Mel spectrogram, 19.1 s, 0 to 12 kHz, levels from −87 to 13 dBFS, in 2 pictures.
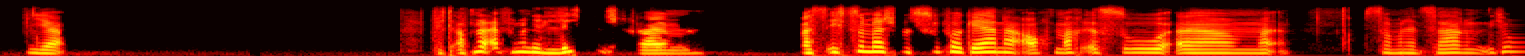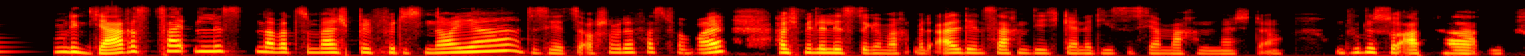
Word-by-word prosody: Ja. 205 -3 +2 2.3
Vielleicht - - -7
auch - - 0
nur 285 - +6
einfach 260 0 +1
mal 275 - +4
'ne 255 - +6
Liste 255 +6 +2 0.2
schreiben. 185 +1 +3 0.6
Was 220 0 +3
ich, 255 0 +1
zum 300 -2 +4
Beispiel, 270 -3 +5
super 270 +1 +2
gerne 255 -1 +5
auch 200 +1 0
mache, 230 0 -2
ist - - -5
so 230 0 +1
ähm, 210 -1 +2
wie 210 - -3 0.5
soll 220 - -7
man 210 0 -4
denn 205 - -5
sagen? 220 -1 -3
Nicht 235 +5 -8 0.4
unbedingt 275 -6 -2
Jahreszeitenlisten, 305 +6 +2
aber, 255 -2 +2
zum 250 -2 -10
Beispiel, 240 0 -1
für 235 +1 -7
das 220 +1 -12
Neujahr 280 +9 +2
das 215 - -15
ist - - -19
jetzt 190 -3 -10
auch - - -8
schon 240 - -10
wieder 240 +1 -4
fast 255 0 -11
vorbei, 220 +5 +2 0.3
habe 235 - +2
ich 225 - -6
mir 240 - -3
'ne 225 - +1
Liste 220 -2 -4
gemacht, 185 -1 -10
mit - - -14
all 220 - +2
den 220 -2 -6
Sachen, 205 0 -5
die 200 - -11
ich 195 - -15
gerne 190 -1 -9
dieses 190 0 -18
Jahr 185 -1 -10
machen 175 0 -12
möchte 170 0 -15 0.4
und 220 - -15
tue 240 - -8
das 250 -1 -3
so 230 - -4
abhaken. 185 -2 -1
225 Hz, 200 wpm, -20 LUFS, 205-255 Hz, 2.3 s, nur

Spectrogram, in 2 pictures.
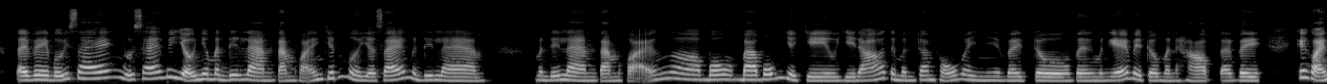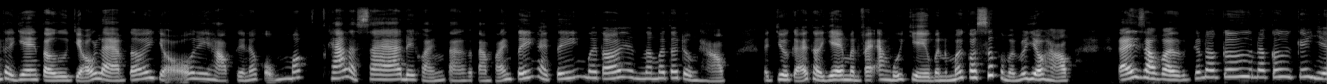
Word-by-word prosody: Tại 195 - +3
vì 215 0 +2
buổi 200 +4 -1
sáng, 285 +4 0
buổi 225 -2 -2
sáng 265 +4 0
ví 335 -1 -2
dụ 250 - +4
như 235 +5 0
mình 230 -3 -3
đi 220 +1 0
làm, 190 -4 -1
tầm 170 +1 -3
khoảng 180 +7 -4
9:00-10:00 265 - -3
sáng 205 - -1
mình 250 - -4
đi 205 +1 -2
làm, 175 -4 -3 0.5
mình 195 -2 -6
đi 200 +2 -1
làm 180 -5 -1
tầm 170 0 -1
khoảng, 245 +6 -4
ờ, 240 -5 -2
bôn 220 0 -2
3:00-4:00 235 +5 +1
chiều 175 -1 -2
gì 175 0 -6
đó 190 +8 -2
thì 250 - -3
mình 195 -4 -4
tranh 210 +2 -4
thủ 190 -1 -3
về 230 -2 -5
nh 185 -1 -7
về 180 0 -2
trường, 170 -1 +2
về 175 0 -1
mình 175 0 -6
ghé 185 +8 +1
về 260 -4 -1
trường 180 -3 -2
mình 170 -1 -6
học, 160 -1 -2
tại 170 0 -4
vì 180 -1 +2 0.4
cái 320 0 +1
khoảng 220 -8 +5
thời 245 -5 +2
gian 225 +1 +3
từ 185 -2 +3
chỗ - - +3
làm 180 -9 +3
tới 255 +8 +2
chỗ 285 -3 -1
đi 255 -1 -2
học 175 -6 -1
thì 185 - -3
nó 215 +4 -3
cũng 235 +2 -6
mất 300 +3 -2 0.2
khá 285 +2 +4
là 320 -5 0
xa, 230 0 +2
đi 225 -2 +1
khoảng 180 0 -6
tận 170 0 -5
tầm 170 0 -4
khoảng 220 +9 -2
tiếng 280 +8 +1
2 250 -6 -1
tiếng 280 +10 -1
mới 300 -2 0
tới 300 +5 +2
nó 270 0 -3
mới 285 +2 -1
tới 295 +1 +1
trường 225 -8 -2
học. 155 -4 -5 0.4
À, 190 - -7
chưa 225 -2 +5
kể - - +1
thời 210 -7 +2
gian 210 +2 +6
mình 205 -2 +1
phải 200 - +3
ăn 225 -1 0
buổi 200 +3 +1
chiều 180 -5 +2
mình 180 +1 -2
mới 255 +9 +2
có 315 0 +5
sức 420 +7 +3
rồi - - -3
mình 180 +1 -2
mới 250 - +2
vô 235 - +8
học. 180 -5 0 0.5
Đấy, 335 - +6
xong 275 -4 +7
rồi 215 -3 +6
cứ 285 - 0
nó 330 +2 +1
cứ 355 +1 +1
nó 335 -1 +1
cứ 345 0 -1
cái 350 -1 -2
215 Hz, 245 wpm, -23 LUFS, 180-265 Hz, 0.5 s, vô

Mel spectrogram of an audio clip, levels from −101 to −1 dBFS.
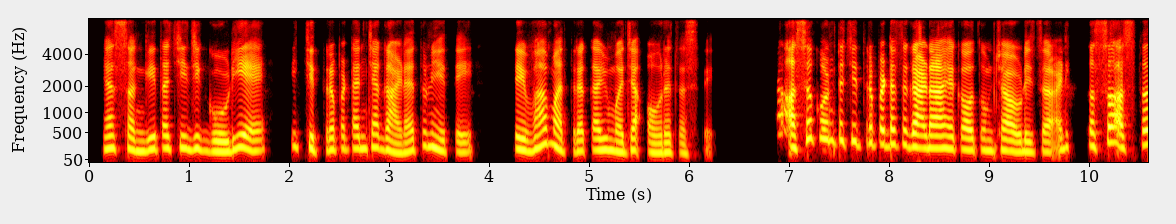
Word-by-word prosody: ह्या 220 +1 +1
संगीताची 210 +3 -3
जी 215 +2 -2
गोडी 170 +7 +1
आहे 180 -2 0
ती 195 +6 -18
चित्रपटांच्या 215 +2 -3
गाण्यातून 180 - -2
येते, 170 -6 -4 0.4
तेव्हा 205 +7 +1
मात्र 175 -8 0
काही 190 0 +1
मजा 175 0 0 0.2
औरच 150 0 -4
असते. 140 - -12
तर 460 - -4
असं 385 - +3
कोणतं 360 -3 -1
चित्रपटाचं 285 -3 0
गाणं 225 -2 +8
आहे 220 -1 +7
का 200 - 0
हो 190 - +4
तुमच्या 185 0 0
आवडीचं? 165 0 -1
आणि 195 +7 -2 0.2
कसं 260 +5 +2
असतं 270 +5 +1
200 Hz, 160 wpm, -23 LUFS, 175-235 Hz, 0.4 s, गाणं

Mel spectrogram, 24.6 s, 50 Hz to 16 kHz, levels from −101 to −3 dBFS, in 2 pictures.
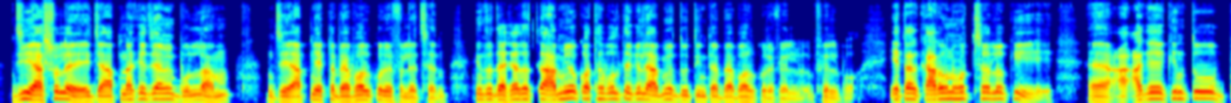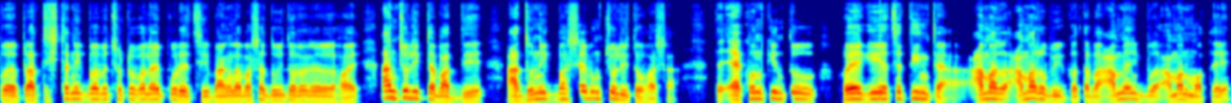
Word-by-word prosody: জ্বি। 170 - +1 0.2
আসলে 175 +5 +2 0.2
এইযে 120 +2 -1
আপনাকে 155 +5 -2
যে - - +1
আমি 165 0 -1
বললাম 130 -3 0 0.6
যে, 125 - 0
আপনি 150 - -9
একটা - - -2
ব্যবহার 135 +3 +4
করে 130 - +1
ফেলেছেন। 110 -3 -6 0.4
কিন্তু 155 0 -3
দেখা 145 +2 +4
যাচ্ছে 160 - 0
আমিও 180 +6 +3
কথা 175 -1 +1
বলতে 175 0 -1
গেলে 165 -2 +1
আমিও 155 +4 -2
২ 135 -1 -4
৩ 130 - -5
টা 125 - +1
ব্যবহার 110 0 0
করে 95 - -6
ফেল 90 -3 -8 0.3
ফেলব। - - -7 0.5
এটার 165 +1 +3
কারণ 165 +4 +6
হচ্ছে 180 - -4
হলো 175 +1 0
কি 180 - -3 0.7
এ - - 0 0.3
আ - - +4
আগে 160 +5 +2 0.2
কিন্তু 185 0 -1 0.3
বা 145 - +1 0.2
প্রাতিষ্ঠানিকভাবে 160 +3 -1
ছোটবেলায় 155 +1 -1
পড়েছি 135 -4 -2
বাংলা 130 +2 +1
ভাষা 135 - -2
২ 140 0 -3
ধরনের 130 -2 -2 0.2
হয়। 105 +3 -1 0.3
আঞ্চলিকটা 195 -1 +2
বাদ 120 -3 +3
দিয়ে, 115 +3 -3 0.4
আধুনিক 150 +7 -1
ভাষা 160 +2 -4
এবং 185 0 -3
চলিত 150 -7 -1 0.2
ভাষা। - - -7 0.7
এখন 175 +5 -2
কিন্তু 175 -2 -1 0.5
হয়ে 165 +2 +9
গিয়েছে 175 +1 +2
৩ 180 -2 0
টা, - - 0 0.4
আমার 175 +3 +5 0.2
আমার 185 +1 +3
অভিজ্ঞতা 125 -2 -5
বা, 125 - +1
আমি 170 +1 0 0.2
বে 130 - -6 0.2
আমার 150 +3 0
মতে 120 +1 -5
150 Hz, 165 wpm, -23 LUFS, 130-170 Hz, 0.7 s, হয়ে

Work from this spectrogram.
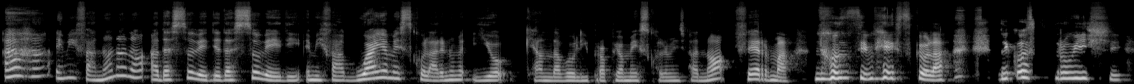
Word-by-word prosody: ah-ah, 380 +3 0
e 285 - -4
mi 305 +1 -5
fa: 230 -6 -5
"No, 215 +8 0
no, 405 +2 0
no, 335 -2 -3
adesso 215 +6 -1
vedi, 210 -5 +1
adesso 200 +8 +1
vedi". 185 -4 -1
E 205 - -6
mi 200 -1 +2
fa: 200 -3 -4
"Guai 245 - +5
a 320 - +3
mescolare", 250 -11 -2
non 205 +2 0
me 210 - -5
io 190 0 -3
che 175 - -9
andavo 175 0 -3
lì 175 0 -4
proprio 175 0 -5
a - - -3
mescola 175 -1 -4
mi 175 - -5
diceva: 175 0 -8
"No, 240 +9 -1
ferma, 215 -9 +1 0.2
non 280 +4 +5
si 280 -2 +1
mescola. 265 -7 +2 0.5
Decostruisci". 285 -3 +2
220 Hz, 180 wpm, -22 LUFS, 190-285 Hz, 0.5 s, Guai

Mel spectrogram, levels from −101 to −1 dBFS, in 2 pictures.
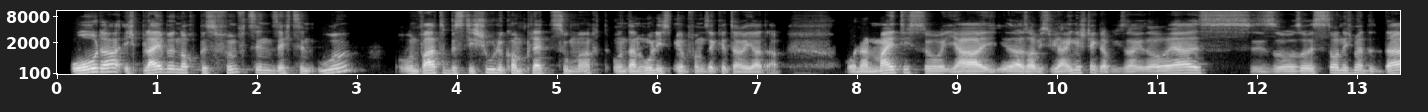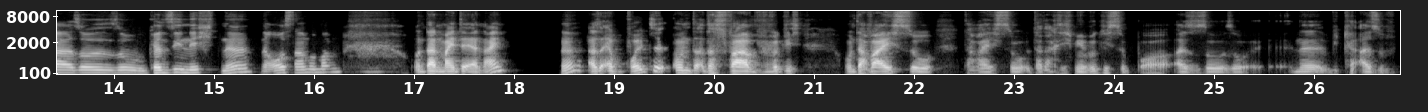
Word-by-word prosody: oder 180 +9 +6
ich 125 - -6
bleibe 165 +5 +6
noch 150 -1 -1
bis 125 -4 -5
15, 150 -3 -5
16 125 -1 -5
Uhr 215 - -1 0.4
und 115 0 -4
warte, 140 +1 +6
bis 125 0 -6
die 120 - -4
Schule 150 +3 0
komplett 125 0 +1
zumacht 120 +1 -6
und 105 0 -5
dann 110 -1 +2
hole 125 +2 +1
ich's 120 0 -10
mir 110 -2 -2
vom 105 -1 -8
Sekretariat 90 -2 -2
ab. - - -11 0.6
Und 95 - -3
dann 95 -1 +1
meinte 145 +7 +4
ich 150 0 -10
so, 115 -4 -2
ja, 105 +2 +4
also 105 +1 +2
habe 100 -2 +1
ich's 90 +1 -11
wieder 95 +1 0
eingesteckt, 145 +8 -3
hab - - -2
ich 95 - -16
gesagt, 95 +2 -4
so: 110 +3 +2
„Ja, 135 +3 +4
es 145 0 -4
so 100 +2 -4
so, 120 +2 0
ist 115 0 -5
doch 135 - +2
nicht 135 -1 -4
mehr 130 - -1
da 140 +5 +2
so 140 0 0
so, 135 -3 -3
können 135 +2 +3
Sie 155 +3 -3
nicht 150 -1 -4
ne, 165 +8 -1
'ne - - -7
Ausnahme 145 +1 -2
machen?“ 160 +3 -8 0.7
Und 95 - -5
dann 110 -3 +8
meinte 105 -1 +5
er: 90 -1 +4
„Nein“, 205 - 0 0.5
ne? 245 - -2
Also 450 - +2
er - - -2
wollte 390 -1 +2
und 130 -2 0
das 115 0 -2
war 105 -6 +6
wirklich 105 +1 -6 0.4
und 95 0 -8
da - - +2
war 105 -1 +7
ich 100 - -1
so 90 -3 -2 0.3
da 90 -1 -18
war 90 0 -6
ich 85 0 -12
so 95 +1 -8
da 90 - -10
dachte 90 0 -14
ich 85 - -16
mir 90 -2 -4
wirklich 110 +4 -9
so, - - -14
boah, - - -9
also 90 -3 -6
so 90 +2 -5
so, 425 - -10 0.4
ne, 100 -5 -5
wie - - -23
kann - - -13
also 90 -2 -6
120 Hz, 205 wpm, -23 LUFS, 100-145 Hz, 0.7 s, dann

